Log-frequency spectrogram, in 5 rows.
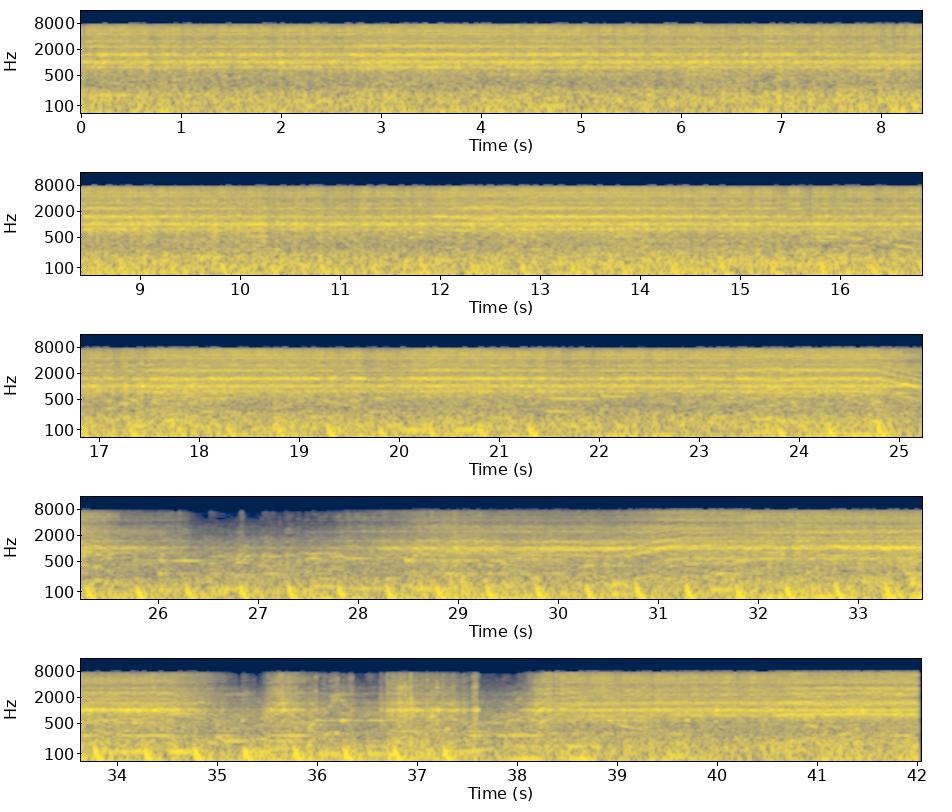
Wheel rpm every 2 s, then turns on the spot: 200, 200, 200, 200, 200, 200, 200, 200, 200, 200, 210, 200, 150, 20, 70, 120, 150, 60, 30, 150, 200.
36-38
